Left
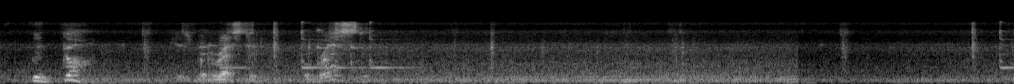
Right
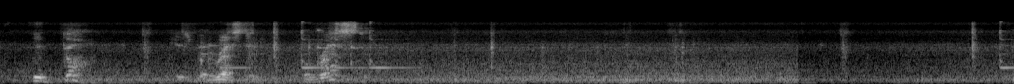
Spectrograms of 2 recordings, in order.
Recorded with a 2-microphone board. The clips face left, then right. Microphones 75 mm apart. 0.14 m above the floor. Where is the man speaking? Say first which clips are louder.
Left 2 dB; 35° left (ahead or behind), 1.9 m; by 3.8 s 20° right (ahead or behind), 1.7 m.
